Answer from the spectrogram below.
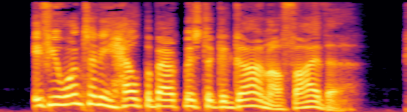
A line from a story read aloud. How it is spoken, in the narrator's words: Pyotr Stepanovitch blurted out suddenly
